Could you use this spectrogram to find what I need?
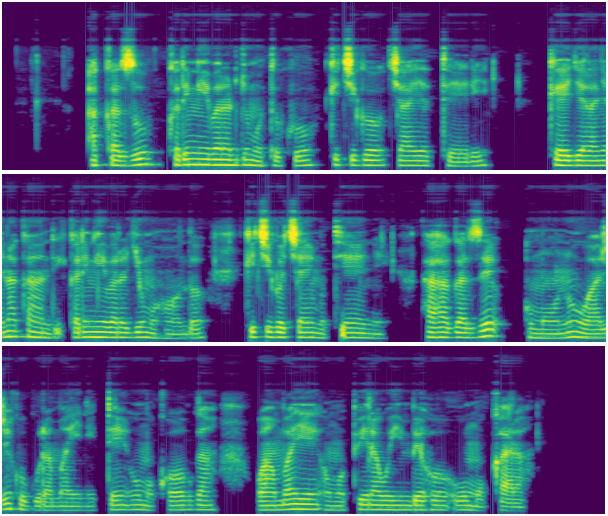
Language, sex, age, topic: Kinyarwanda, male, 25-35, finance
